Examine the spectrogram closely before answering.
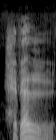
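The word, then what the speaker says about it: הֶבֶל: 아닙니다 자이 헛되다란 단어는 히브리어 언어로 에벨인데요 창세기 4장의 아벨 아벨과 같은 단어입니다 여러분이 아벨이란 사람도 히브리어로 발음하면 헤벨 같은 단어입니다 여러분 아벨은 아담의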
